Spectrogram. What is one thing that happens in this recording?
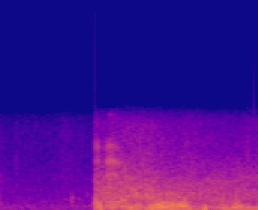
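Traffic rumbles past outdoors.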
